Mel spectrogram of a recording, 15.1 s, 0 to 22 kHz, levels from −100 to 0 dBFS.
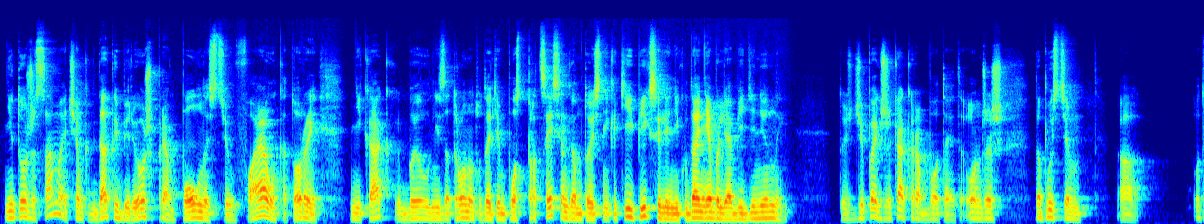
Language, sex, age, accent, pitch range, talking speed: Russian, male, 20-39, native, 105-145 Hz, 145 wpm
